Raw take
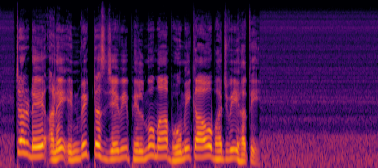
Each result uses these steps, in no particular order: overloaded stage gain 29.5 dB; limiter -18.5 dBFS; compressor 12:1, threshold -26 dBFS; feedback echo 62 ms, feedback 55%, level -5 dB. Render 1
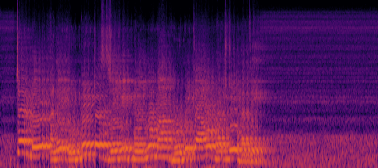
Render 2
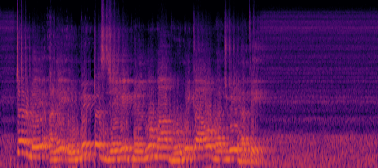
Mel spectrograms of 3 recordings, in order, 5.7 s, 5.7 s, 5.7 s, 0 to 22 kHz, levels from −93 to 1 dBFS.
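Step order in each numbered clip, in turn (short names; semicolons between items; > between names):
feedback echo > limiter > overloaded stage > compressor; limiter > compressor > feedback echo > overloaded stage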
